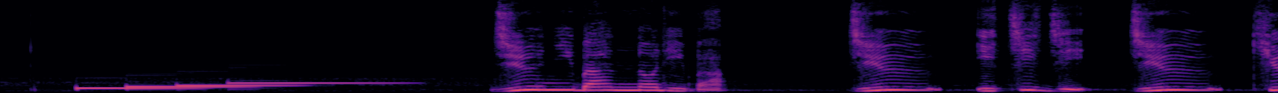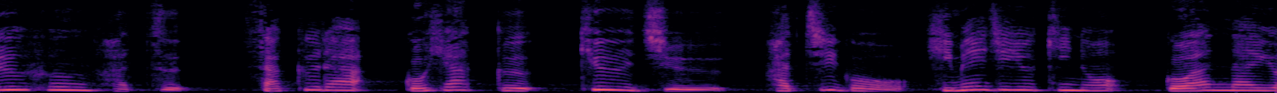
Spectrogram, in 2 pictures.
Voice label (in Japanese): 12番のりば案内放送; 12番のりば案内放送（さくら598号 姫路行き）; 新鳥栖; 2013年の8月16〜18日にかけての3日間で設定されました。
